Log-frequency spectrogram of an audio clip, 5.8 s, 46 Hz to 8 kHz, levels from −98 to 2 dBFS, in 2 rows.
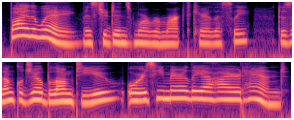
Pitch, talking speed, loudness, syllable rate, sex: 230 Hz, 205 wpm, -18 LUFS, 6.0 syllables/s, female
